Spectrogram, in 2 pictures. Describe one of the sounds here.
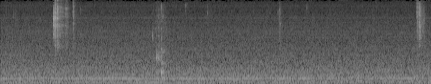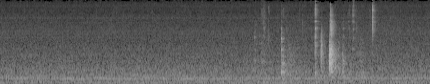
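A knife taps and scrapes on a board.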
